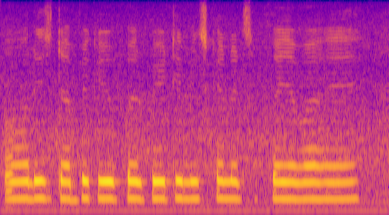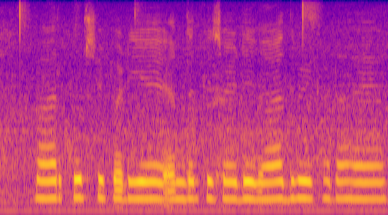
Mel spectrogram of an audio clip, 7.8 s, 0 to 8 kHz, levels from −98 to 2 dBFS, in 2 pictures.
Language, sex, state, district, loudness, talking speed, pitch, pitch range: Hindi, female, Rajasthan, Bikaner, -14 LUFS, 160 wpm, 235 Hz, 235-240 Hz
